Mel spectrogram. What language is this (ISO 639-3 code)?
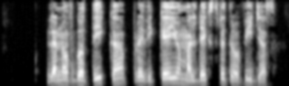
epo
